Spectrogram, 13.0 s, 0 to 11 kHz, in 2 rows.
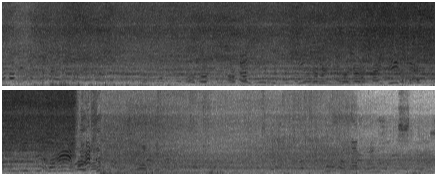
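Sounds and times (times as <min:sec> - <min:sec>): steady hiss of burning engine: 0:00.0 - 0:11.8
crowd talking: 0:00.0 - 0:13.0.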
